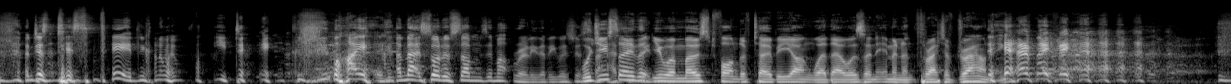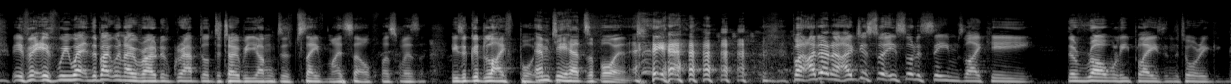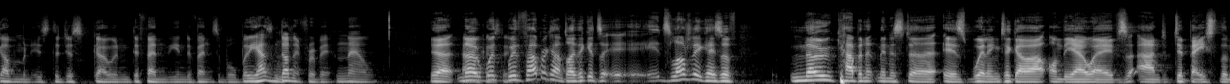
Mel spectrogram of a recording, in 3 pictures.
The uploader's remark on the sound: back live at the Phoenix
